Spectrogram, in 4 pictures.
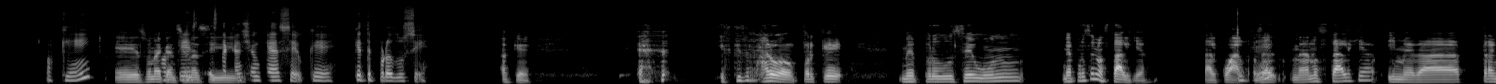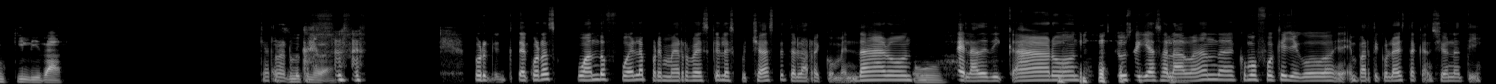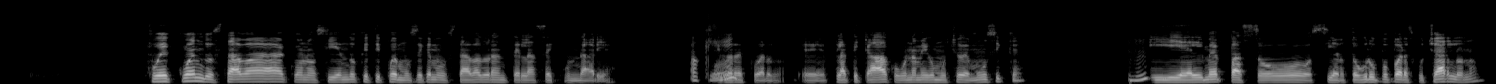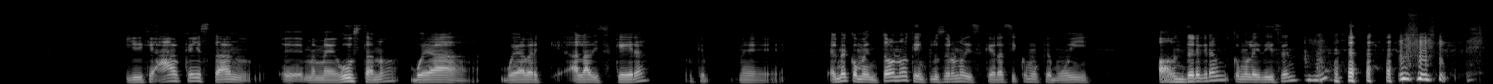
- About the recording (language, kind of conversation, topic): Spanish, podcast, ¿Qué canción te devuelve a una época concreta de tu vida?
- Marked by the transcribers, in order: cough; chuckle; laugh; chuckle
